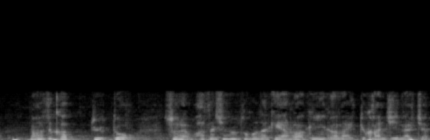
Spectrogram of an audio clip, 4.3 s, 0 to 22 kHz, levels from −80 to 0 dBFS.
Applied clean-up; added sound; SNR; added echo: none; Knock; -1 dB; reverberation time 1.4 s.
